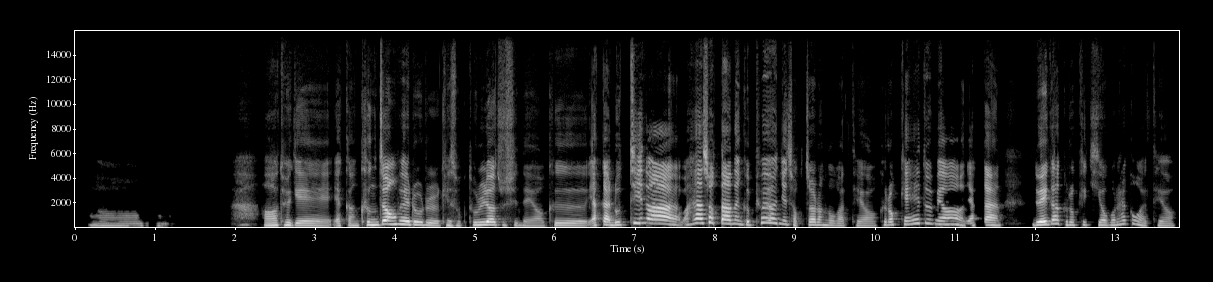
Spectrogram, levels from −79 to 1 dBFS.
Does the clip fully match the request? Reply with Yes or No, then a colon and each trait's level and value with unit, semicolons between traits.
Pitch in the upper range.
Yes: high, 210 Hz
